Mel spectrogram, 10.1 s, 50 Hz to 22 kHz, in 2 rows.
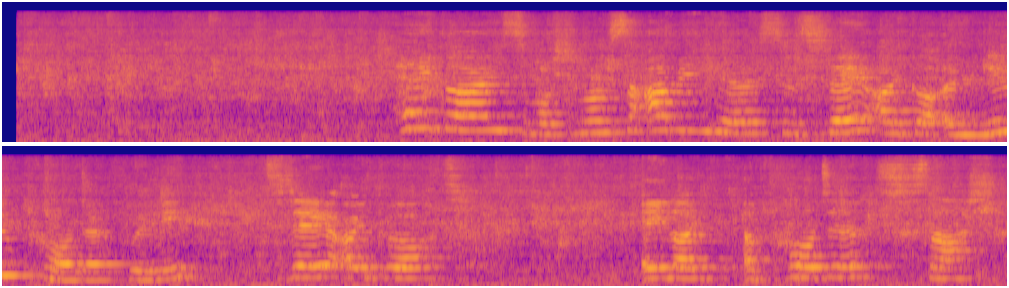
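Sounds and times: bath tap running: 0.1s - 10.0s.

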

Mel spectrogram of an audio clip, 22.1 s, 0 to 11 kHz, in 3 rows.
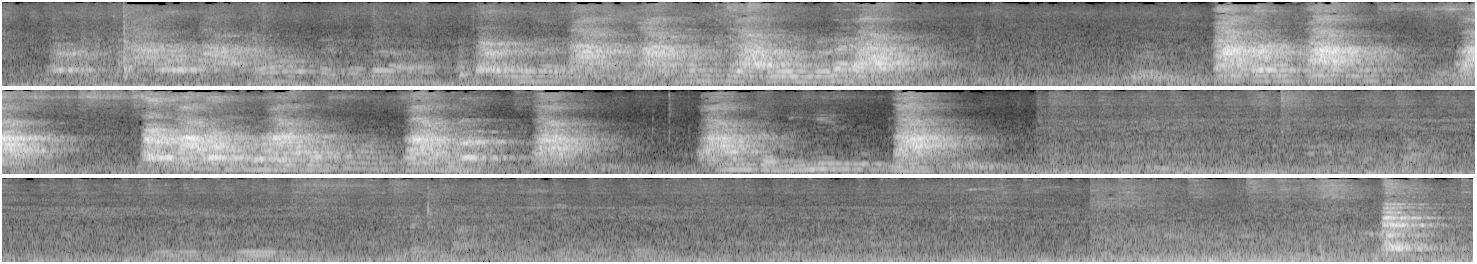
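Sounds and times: dogs barking: 0.1s - 1.6s, 2.3s - 4.8s, 5.8s - 12.5s, 21.5s - 22.0s
people talking: 12.9s - 19.5s.

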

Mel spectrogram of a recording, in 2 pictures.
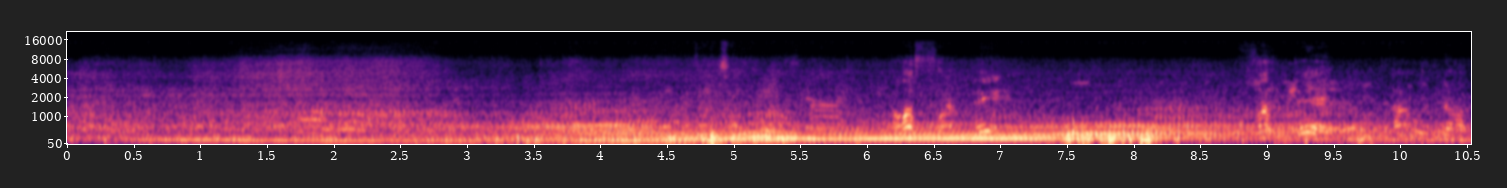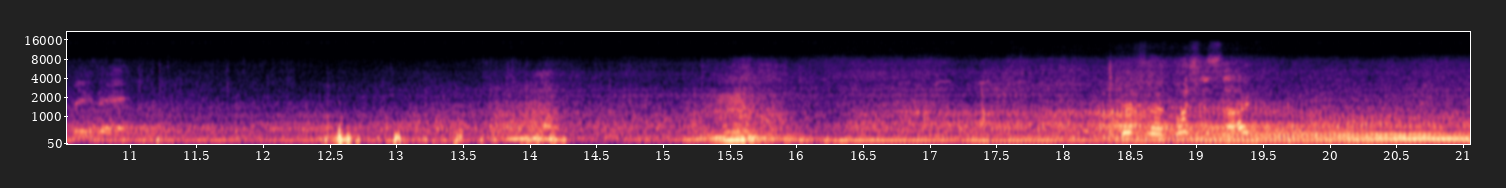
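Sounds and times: voices calling out: 0.1s - 12.2s, 16.2s - 20.8s.

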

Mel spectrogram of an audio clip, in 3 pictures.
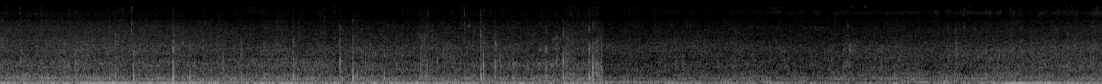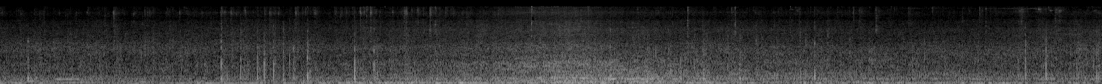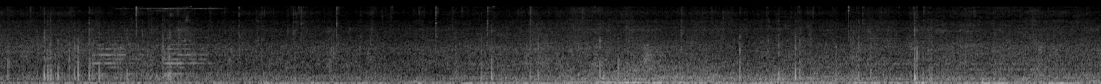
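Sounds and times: rain on wet street: 0.0s - 33.0s
raindrops tapping on umbrella: 0.0s - 33.0s.

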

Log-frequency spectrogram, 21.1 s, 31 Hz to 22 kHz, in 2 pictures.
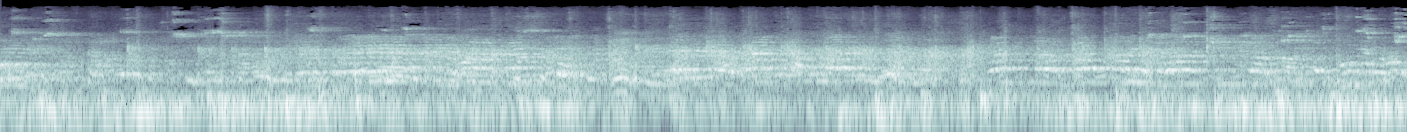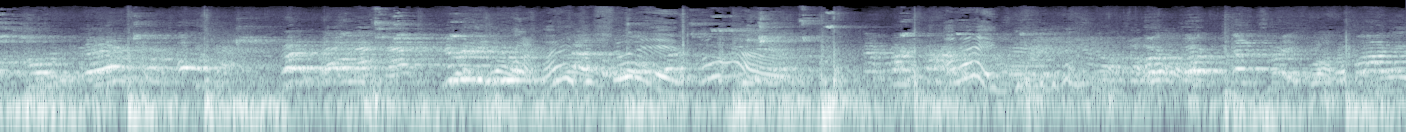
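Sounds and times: players shouting: 2.2s - 16.6s.

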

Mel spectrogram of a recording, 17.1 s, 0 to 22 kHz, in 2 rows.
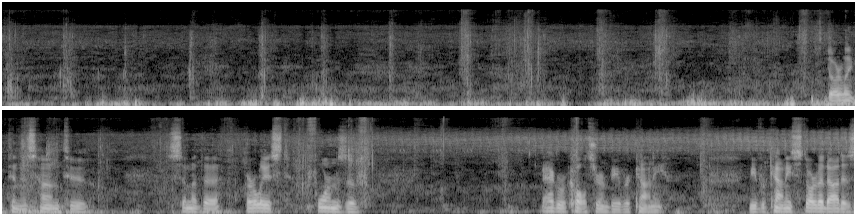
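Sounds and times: footsteps crunching on ballast: 0.0s - 17.0s.

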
